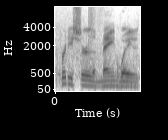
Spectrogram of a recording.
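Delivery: ordinary delivery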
